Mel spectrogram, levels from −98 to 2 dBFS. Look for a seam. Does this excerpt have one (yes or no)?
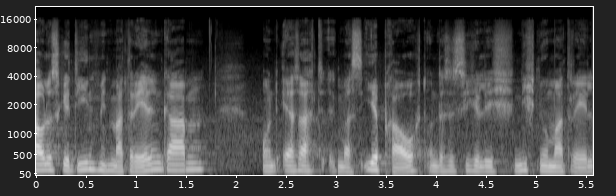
yes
